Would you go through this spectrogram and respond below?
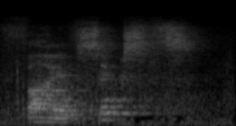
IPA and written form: ˈfaɪv ˈsɪksθs (five sixths)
